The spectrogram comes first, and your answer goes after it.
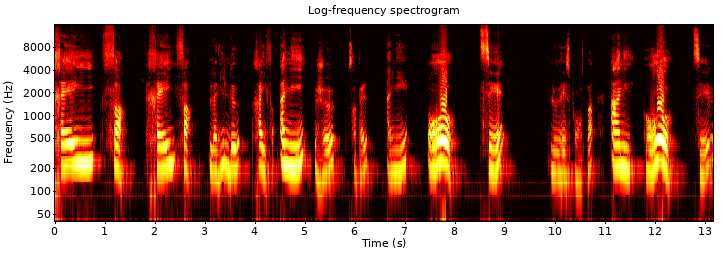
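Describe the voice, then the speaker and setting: Slow, mellow-voiced woman teaching. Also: medium pitch. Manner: patient, repeats words slowly for learners. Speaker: Hebrew teacher. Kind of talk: online lesson, explaining and demonstrating pronunciation.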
